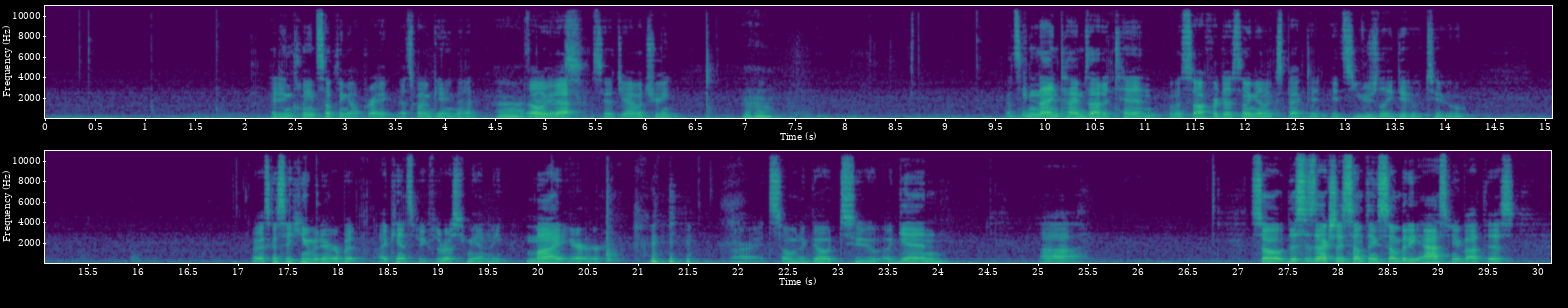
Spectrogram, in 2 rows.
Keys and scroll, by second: 6.7 Escape, 8.4 e, 17.1 space.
